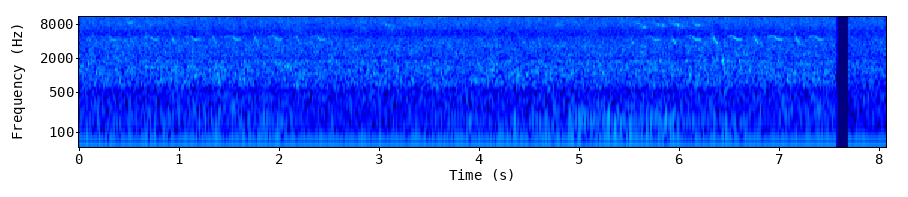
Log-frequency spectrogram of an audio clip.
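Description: Outdoor ambience of a steady hiss, with a small bird calling a quick run of about seven short high notes twice: near the start and again about five and a half seconds in. The sound drops out for an instant near the end.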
